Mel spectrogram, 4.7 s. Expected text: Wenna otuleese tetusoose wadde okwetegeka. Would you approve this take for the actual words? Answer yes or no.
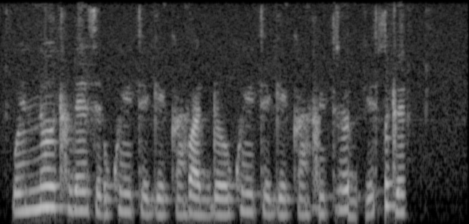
no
